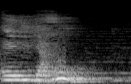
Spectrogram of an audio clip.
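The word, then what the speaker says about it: אליהו: mi nombre es en hebreo se pronuncia el yajú Y saben lo que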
